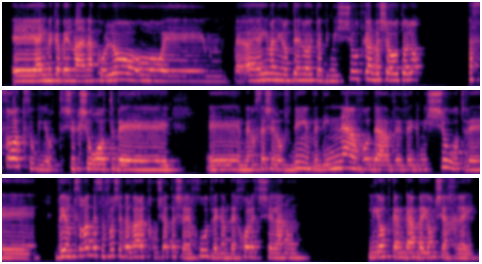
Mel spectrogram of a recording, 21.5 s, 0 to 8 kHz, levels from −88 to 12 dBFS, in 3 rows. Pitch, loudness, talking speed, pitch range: 185 Hz, -21 LUFS, 115 wpm, 170-215 Hz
